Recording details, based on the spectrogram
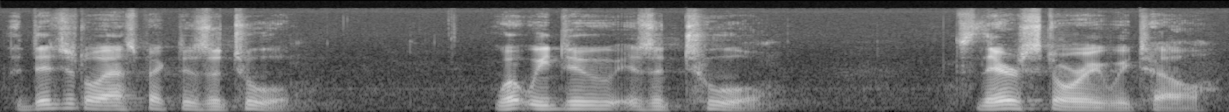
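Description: A man's voice: mid-range voice, expressive, a little slow, husky. An older man with a Midwestern American accent giving a casual, folksy conference talk from a podium with a handheld mic, often restarting his sentences. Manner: conversational, folksy, trailing restarts. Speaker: award recipient speaker. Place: large hotel ballroom stage. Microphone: handheld microphone at a podium.

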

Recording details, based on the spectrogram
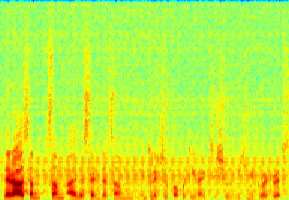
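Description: Guy in his 30s talking quick at a conference q&a, lapel mic, bit of hum. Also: on the low side, gravelly, rough recording. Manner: fast, hesitant, many fillers and restarts. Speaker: conference speaker. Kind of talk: answering audience questions. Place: conference room with curtains.

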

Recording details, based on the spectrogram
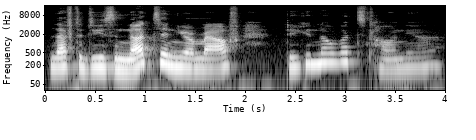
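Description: A man's voice: sits high, takes it slowly. A young man with a lisp doing intimate boyfriend ASMR roleplay in a playful, teasing manner.

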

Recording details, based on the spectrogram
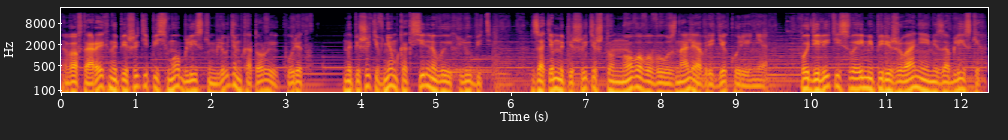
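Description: A deep-voiced calm cartoon scientist. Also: male voice, music in the background. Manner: measured, instructive, earnest. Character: calm adult male scientist explaining to children. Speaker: explainer. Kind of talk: scripted educational narration.

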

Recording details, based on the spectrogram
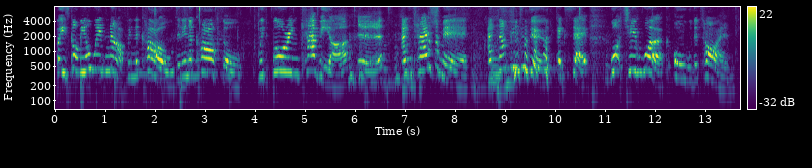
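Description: A woman's voice: extremely high pitch, very animated, slow pace, fairly bright tone, full character voice. A woman voicing a cheeky, chatty cat in a live puppet show, chummy and slangy with the audience. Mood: chatty, confiding. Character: cheeky chatty cat narrating her tale, longing to play. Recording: distant camera mic, noisy room.

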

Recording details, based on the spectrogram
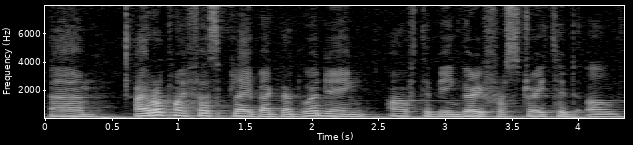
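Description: Mellow-voiced playwright talking hesitantly. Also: male voice, fairly high pitch, moderate pace. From Iraq. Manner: hesitant, many restarts, gesturing. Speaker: playwright giving a talk. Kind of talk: lecture on his own plays. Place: lecture stage before a pale wall.

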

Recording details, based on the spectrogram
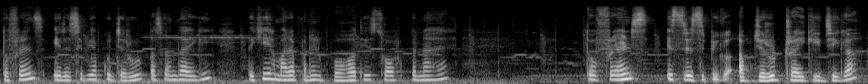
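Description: Woman doing a cooking voice-over, calm step by step explaining, mellow voice, faint music behind. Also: mid-range voice, normal speed. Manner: patient, explains each step plainly. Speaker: cooking channel host.

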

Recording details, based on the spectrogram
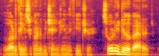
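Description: A man giving an opinionated video commentary, speaking in a measured, deliberate and persuasive way. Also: sits low, animated, dark tone, husky.

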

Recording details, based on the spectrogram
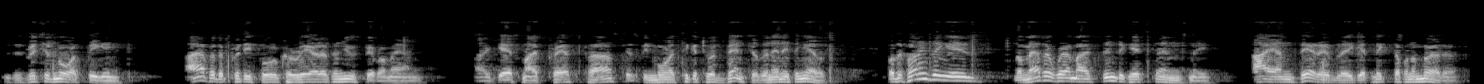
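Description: Newspaperman, medium pitch, easygoing, wry, conversational narration, vintage radio sound, narrow band. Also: animated, a little fast, a little mellow, slightly rough. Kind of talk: old-time radio narration.

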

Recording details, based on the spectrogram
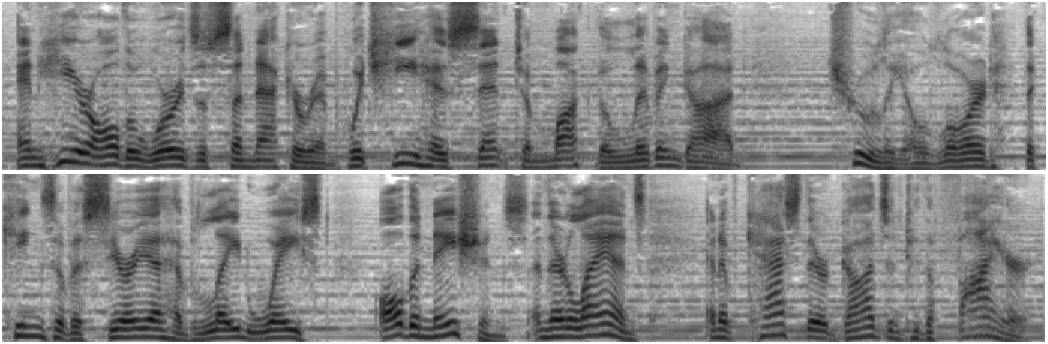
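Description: A man's voice: medium pitch, close to an everyday voice. A man playing a devout, troubled king who prays with reverent pleading in a dramatized scripture recording.

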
